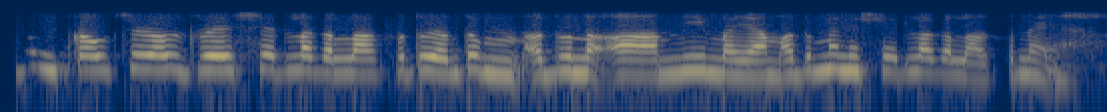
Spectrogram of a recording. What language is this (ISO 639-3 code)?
mni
